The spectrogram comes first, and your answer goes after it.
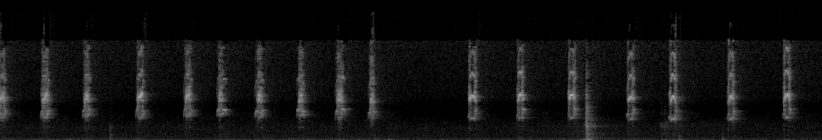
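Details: A degu calls constantly, giving a long run of thin, high chirps roughly every half second, with a short pause midway and a soft knock or thump among them.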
